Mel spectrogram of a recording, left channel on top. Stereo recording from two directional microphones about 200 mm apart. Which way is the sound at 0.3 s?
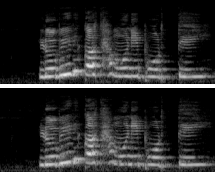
40° left (ahead or behind).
